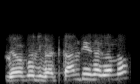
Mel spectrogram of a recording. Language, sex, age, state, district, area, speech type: Sindhi, male, 18-30, Rajasthan, Ajmer, urban, conversation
